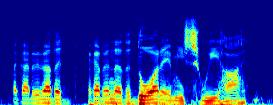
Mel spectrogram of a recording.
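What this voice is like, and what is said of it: Put-on Bronx accent. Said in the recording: “in an accent for no reason ... in a Bronx accent”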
